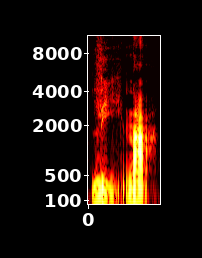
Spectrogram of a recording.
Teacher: this is pronounced with a third tone, then a fourth tone, Li Na. So this would be the correct way to say it.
